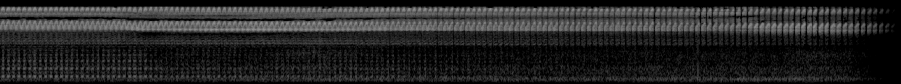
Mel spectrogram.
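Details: A cicada on a window in Tokyo, 12 August 2016, sings a loud, steady, high-pitched buzz that barely wavers before cutting off.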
